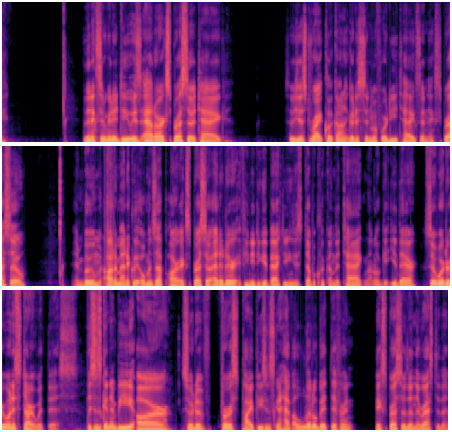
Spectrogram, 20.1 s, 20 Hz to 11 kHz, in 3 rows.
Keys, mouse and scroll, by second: 1.7 right click, 6.1 click, 11.0 click, 14.7 click.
